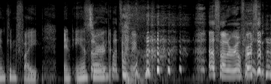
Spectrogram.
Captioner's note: laugh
